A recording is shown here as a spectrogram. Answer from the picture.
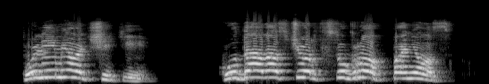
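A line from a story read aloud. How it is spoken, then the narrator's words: Strained shouting. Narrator (Russian): надсадно кричал Горбузенко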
